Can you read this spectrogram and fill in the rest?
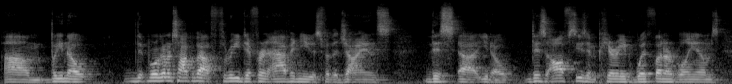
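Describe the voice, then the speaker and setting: Young male co-host, casual and excitable, ordinary middle pitch, recorded in a reverberant room. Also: brisk. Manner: excitable, laughs often, many fillers and restarts. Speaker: podcast host. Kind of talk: casual sports podcast chat. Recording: echoey room.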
